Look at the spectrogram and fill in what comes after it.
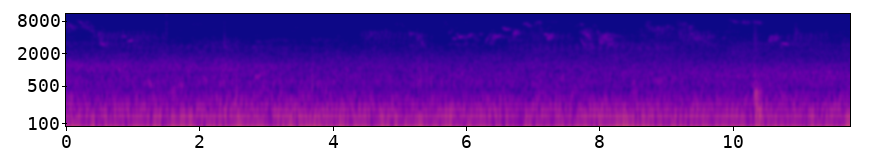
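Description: Small songbirds chirping on and off over a low, steady outdoor rumble, with one brief thud near the end.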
